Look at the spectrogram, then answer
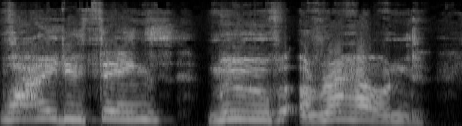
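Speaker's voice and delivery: very high, slow, nasal, whiny yell. Recalling how Travis yelled after knocking something over, nasally, whiny Travis voice. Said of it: "In just a nasally, whiny voice".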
